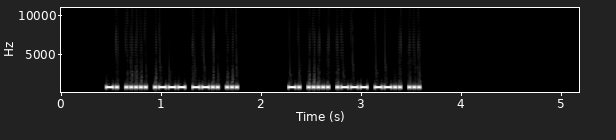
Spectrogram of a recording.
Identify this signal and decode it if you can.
Morse code, heard as a keyed tone, about 52 wpm, 700 Hz. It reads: N5JZS N5JZS
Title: USA Call Signs - 5 Characters - Repeated 2x - 50wpm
